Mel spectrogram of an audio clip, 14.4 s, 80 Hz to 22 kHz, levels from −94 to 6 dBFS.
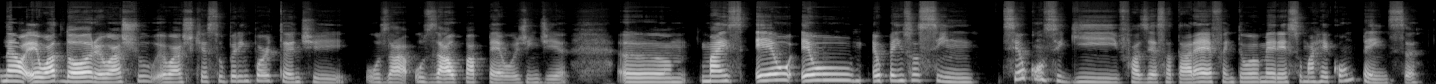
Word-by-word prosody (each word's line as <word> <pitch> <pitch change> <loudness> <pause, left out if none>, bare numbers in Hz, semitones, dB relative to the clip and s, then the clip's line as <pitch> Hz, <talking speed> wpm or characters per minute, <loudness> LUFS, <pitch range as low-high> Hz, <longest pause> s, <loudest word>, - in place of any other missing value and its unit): Não, 235 -2 +6
eu 210 0 +7
adoro, 215 -3 +7
eu 185 0 +3
acho 220 +5 -2
eu 185 - 0
acho 185 +1 -3
que - - -10
é - - -8
super 230 +1 -8
importante 210 -7 -8
usar 180 -1 -3
usar 185 -3 +3
o 180 0 -1
papel 185 -4 -3
hoje 160 +3 -11
em 175 - -14
dia. 160 -2 -12 0.5
Ah, 195 0 0 0.3
mas 235 +1 +1
eu 280 +3 +5
eu 275 +1 +3 0.2
eu 250 +2 0
penso, 255 +1 -4
assim: 200 -8 -8 0.3
"Se 320 - -7
eu 355 - -2
conseguir 200 - -8
fazer 180 -1 -5
essa 180 +1 -6
tarefa, 195 +3 +1
então 195 +1 -8
eu 195 0 -3
mereço 200 +1 -3
uma 210 -1 -5
recompensa". 215 - -8
200 Hz, 150 wpm, -20 LUFS, 185-235 Hz, 0.5 s, eu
